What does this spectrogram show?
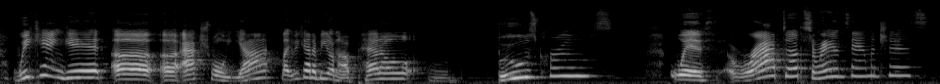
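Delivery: high, loud, drawn-out disbelief; incredulous rant. Real, not acted. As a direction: push the pitch right up in outraged disbelief. Incredulous rant about cheap boat trip.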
